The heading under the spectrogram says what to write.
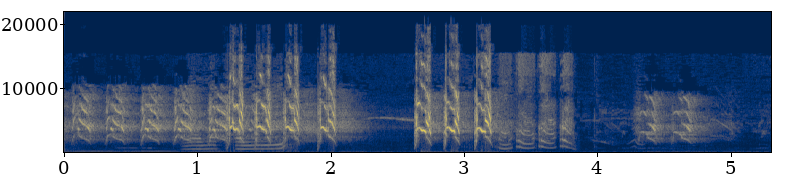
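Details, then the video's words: Green parrot calling: a fast string of rasping squawks, some mixed with clear tonal notes, a short pause, then another burst of harsh squawks with wavering tonal syllables, and a final quieter squawky phrase. "Amazing Parrot Talking Sounds Videos | Parrot Voice| Mitthu Ki Awaaz | Parrot Ki Awaaz"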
